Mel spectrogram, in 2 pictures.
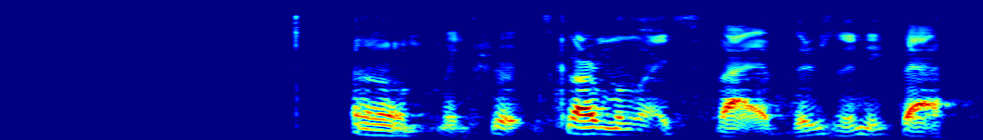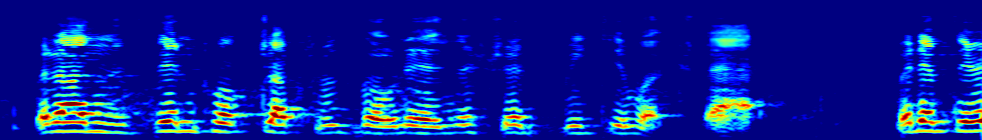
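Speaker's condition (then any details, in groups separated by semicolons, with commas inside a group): Brain injury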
